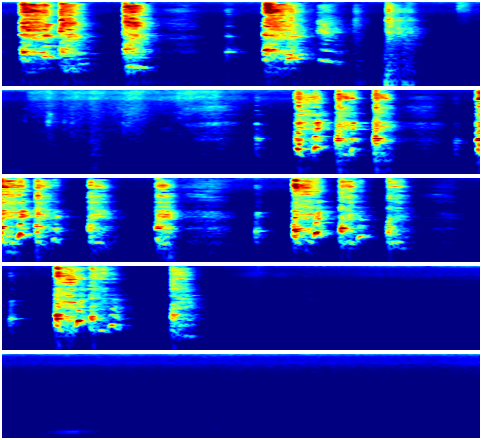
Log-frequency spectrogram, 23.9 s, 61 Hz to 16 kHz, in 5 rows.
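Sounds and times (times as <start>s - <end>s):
girl coughing: 0.2s - 1.6s, 2.2s - 3.5s, 7.3s - 8.8s, 9.4s - 11.4s, 12.1s - 13.7s, 14.9s - 16.4s.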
